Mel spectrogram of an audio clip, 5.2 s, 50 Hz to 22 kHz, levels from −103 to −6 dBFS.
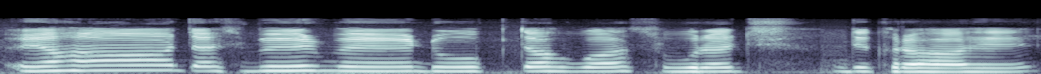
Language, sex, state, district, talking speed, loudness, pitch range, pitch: Hindi, female, Madhya Pradesh, Bhopal, 105 wpm, -13 LUFS, 205-235 Hz, 220 Hz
